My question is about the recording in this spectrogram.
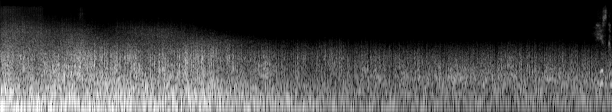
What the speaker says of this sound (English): He's completely destroyed Uranus Castle.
